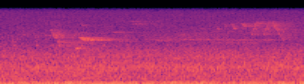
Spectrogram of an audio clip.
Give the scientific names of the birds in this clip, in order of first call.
Dumetella carolinensis, Setophaga pensylvanica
